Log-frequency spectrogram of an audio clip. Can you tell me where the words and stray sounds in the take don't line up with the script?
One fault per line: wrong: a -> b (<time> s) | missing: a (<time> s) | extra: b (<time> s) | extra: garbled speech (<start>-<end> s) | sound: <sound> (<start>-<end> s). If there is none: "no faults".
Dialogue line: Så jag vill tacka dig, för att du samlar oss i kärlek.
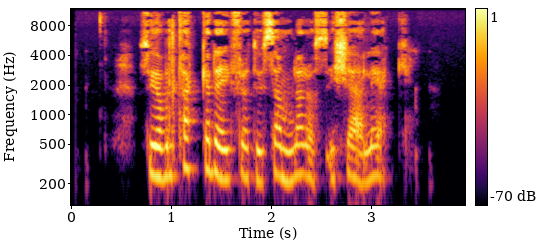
no faults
